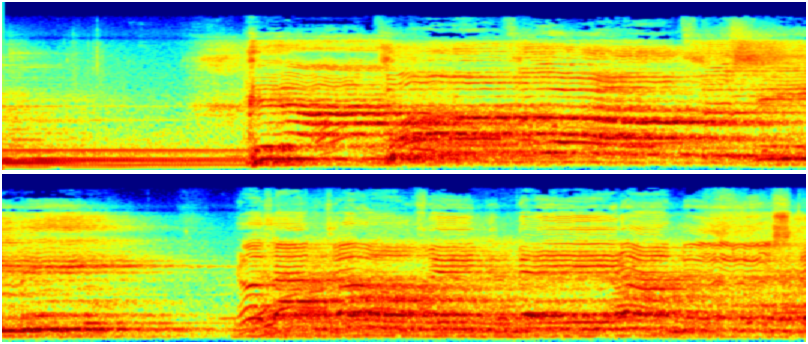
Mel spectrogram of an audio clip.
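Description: An acoustic guitar chord rings on its own. Then, from about two seconds in, a live sing-along starts: the singer and the audience sing together over the strummed guitar, with a brief drop just before seven seconds.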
